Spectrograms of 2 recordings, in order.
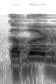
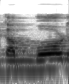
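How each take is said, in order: First: It is said as one short word, kubberd. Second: It is said as cup plus board. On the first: The speaker calls it right. "कबर्ड बोलना है" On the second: The speaker calls it wrong. "बोलते वक्त हमें कपबोर्ड नहीं बोलना है"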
